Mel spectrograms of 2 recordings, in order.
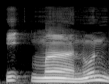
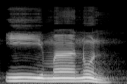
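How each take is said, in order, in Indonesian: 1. Hamzah mengikuti vokal pertama yang pendek. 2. Vokal pertama panjang tanpa hamzah. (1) "apabila ada dua hamzah berurutan, yang kedua itu sukun" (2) "digantikan dengan huruf mad"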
